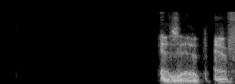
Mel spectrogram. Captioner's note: pause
